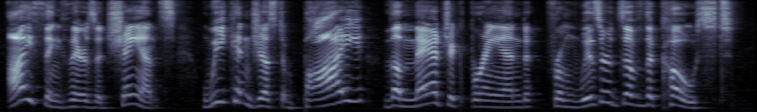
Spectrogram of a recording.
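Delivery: very slow, loud reading-out delivery. Reading a message aloud so everyone can hear it, reading very slowly. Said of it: "I'm going to read this real slow".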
